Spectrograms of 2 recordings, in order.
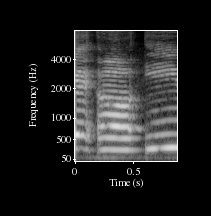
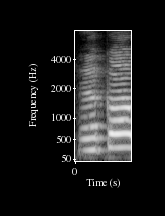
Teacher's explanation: कंपन हो रही है तो इसे कहेंगे सघोष। क बोलेंगे तो कंपन नहीं हो रही है ना।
